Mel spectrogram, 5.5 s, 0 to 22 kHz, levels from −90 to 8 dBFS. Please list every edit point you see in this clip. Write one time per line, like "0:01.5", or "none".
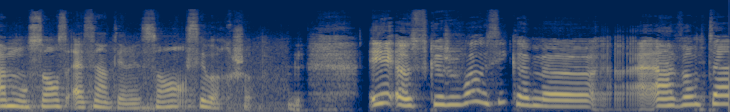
0:01.4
